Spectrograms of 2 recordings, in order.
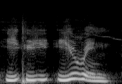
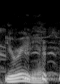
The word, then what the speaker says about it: uranium: No, because sometimes in English I pronounce it like urine. I was like, oh. – Yeah, you can't say urine. – Yeah, you see. – No, it's uranium.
